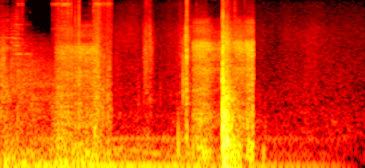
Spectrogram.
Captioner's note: static buzzes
